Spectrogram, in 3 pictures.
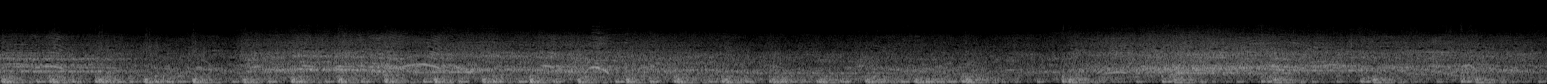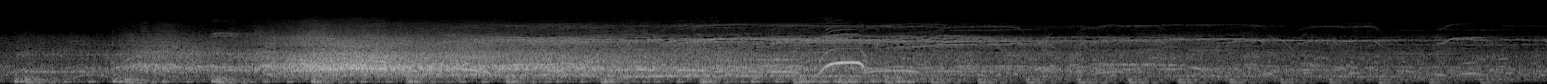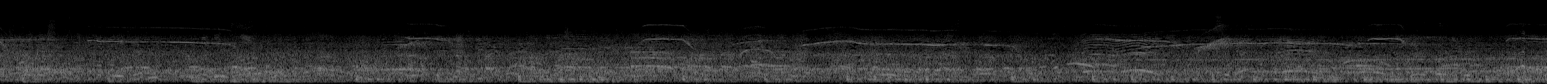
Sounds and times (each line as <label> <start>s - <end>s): supporters singing 0.0s - 33.2s
cheers 10.6s - 33.8s
cheers 34.5s - 46.4s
